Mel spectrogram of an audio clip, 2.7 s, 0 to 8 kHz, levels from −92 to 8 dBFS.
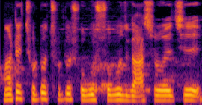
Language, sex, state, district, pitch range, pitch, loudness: Bengali, male, West Bengal, Dakshin Dinajpur, 145-165 Hz, 155 Hz, -13 LUFS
